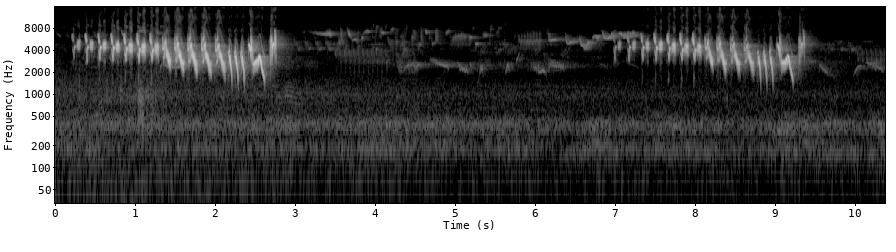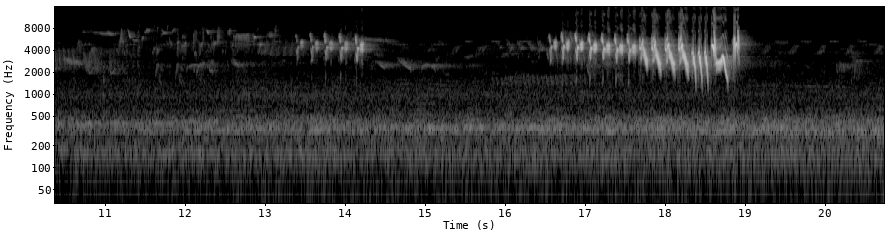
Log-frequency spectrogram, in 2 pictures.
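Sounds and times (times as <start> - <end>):
common chaffinch Fringilla coelebs song: 0.0 - 9.6, 10.9 - 14.4, 16.6 - 19.0
faint bird chirps: 0.0 - 20.7.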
